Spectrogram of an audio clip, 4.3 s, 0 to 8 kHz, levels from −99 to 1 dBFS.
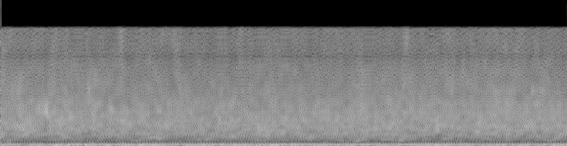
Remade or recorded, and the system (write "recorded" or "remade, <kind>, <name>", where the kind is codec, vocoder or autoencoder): remade, vocoder, Vocos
